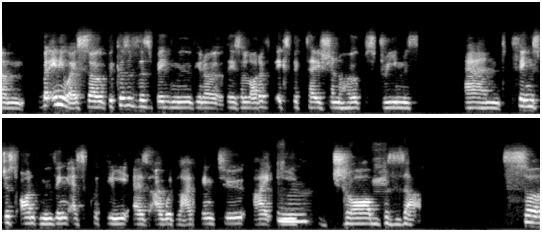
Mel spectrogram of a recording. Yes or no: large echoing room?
no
